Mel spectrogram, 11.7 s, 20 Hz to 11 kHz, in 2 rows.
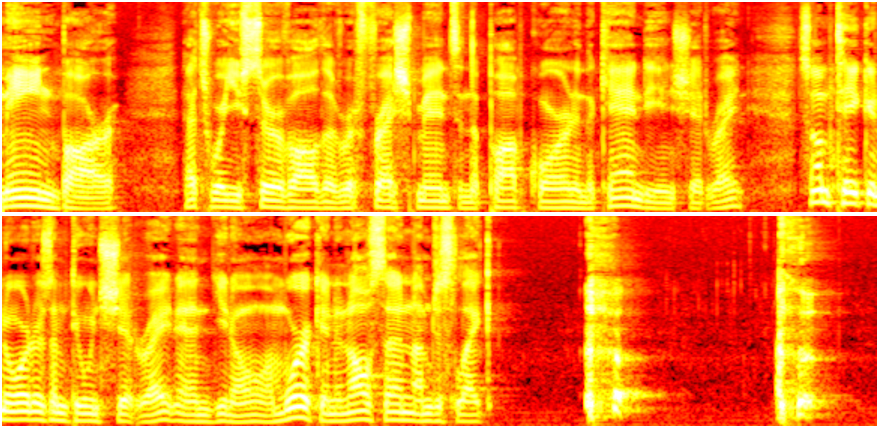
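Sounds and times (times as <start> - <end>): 
speech: 0.0 - 10.0
worker at a concession stand coughing: 9.7 - 10.3, 11.0 - 11.6.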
